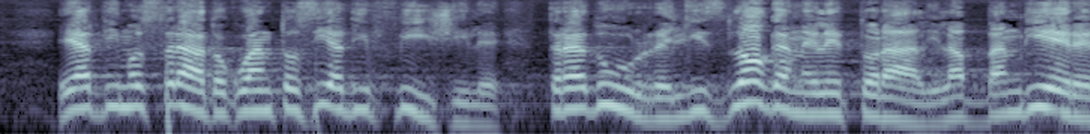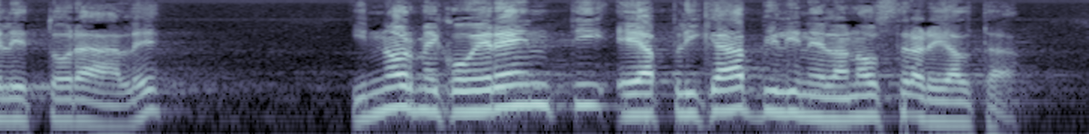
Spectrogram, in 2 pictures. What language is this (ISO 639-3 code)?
ita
